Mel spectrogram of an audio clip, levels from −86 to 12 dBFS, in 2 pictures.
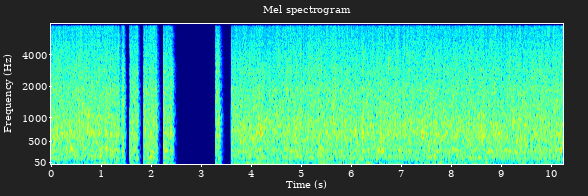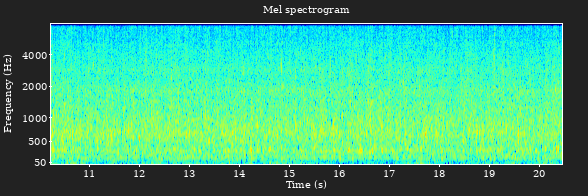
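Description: From 1.36 to 2.26 s there are repeated stalls (stutter): four short gaps, the longest 128 ms, where late packets left the jitter buffer empty and the last sound was stretched. On a spectrogram these appear as smeared, flat-topped bands filling 44% of that span.

A call audio freeze follows at 2.42 to 3.31 s, and another at 3.37 to 3.62 s. Each is a brief fading buzz, then flat silence of about 730 ms and 100 ms, shown as blank columns on the spectrogram, likely from packets held up in transit.

From 4.28 to 5.14 s a jitter buffer slow-down repeats single pitch periods, adding 57 ms. The sound plays at 94% speed with unchanged pitch, and the waveform shows near-identical repeated cycles.

From 10.75 to 19.34 s a jitter buffer speed-up trims short pieces, removing roughly 0.4 s overall. The sound runs at 104% speed with pitch intact, and events sit slightly closer together on the waveform.

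Throughout, the call path's content stops at 8 kHz, an empty band above it on the spectrogram, which fits G.722 at 64 kbps.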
